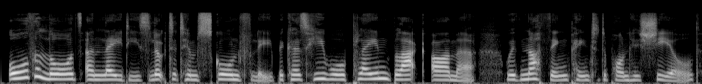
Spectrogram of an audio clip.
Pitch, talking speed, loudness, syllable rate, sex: 225 Hz, 180 wpm, -18 LUFS, 4.8 syllables/s, female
